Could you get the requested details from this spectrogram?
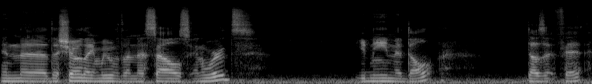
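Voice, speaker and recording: Long, frequent pauses break up a man's speech, which has a moderate pace. His voice is fairly high in pitch with fairly even intonation, and there is audible room echo. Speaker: gaming streamer. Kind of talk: live stream commentary. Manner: slurred words.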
